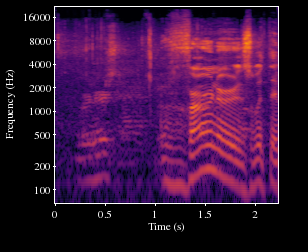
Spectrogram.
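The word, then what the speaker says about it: Vernors: of like scheps more local how do you spell it b r b e rers verners with the V that's it's a local Drink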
